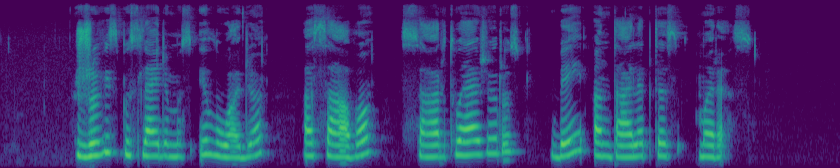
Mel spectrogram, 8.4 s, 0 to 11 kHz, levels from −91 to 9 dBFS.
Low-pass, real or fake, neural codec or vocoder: 9.9 kHz; real; none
